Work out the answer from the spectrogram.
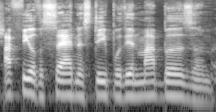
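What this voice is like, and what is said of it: Imitates another person's voice. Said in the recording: “my Andy McDowell impression ... That's really good.”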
